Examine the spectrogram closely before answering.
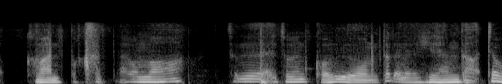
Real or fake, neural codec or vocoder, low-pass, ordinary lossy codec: fake; codec, 16 kHz, 0.5 kbps, X-Codec, HuBERT features, trained on balanced general audio; 7.2 kHz; none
